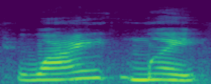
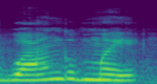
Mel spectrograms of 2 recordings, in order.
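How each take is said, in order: First: The middle consonant sounds like a 'y'. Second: The middle consonant is a nasal 'ng' sound. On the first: The speaker calls it wrong. "असं न म्हणता" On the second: The speaker calls it right. "याला वाङ्मय असं म्हणतो"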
